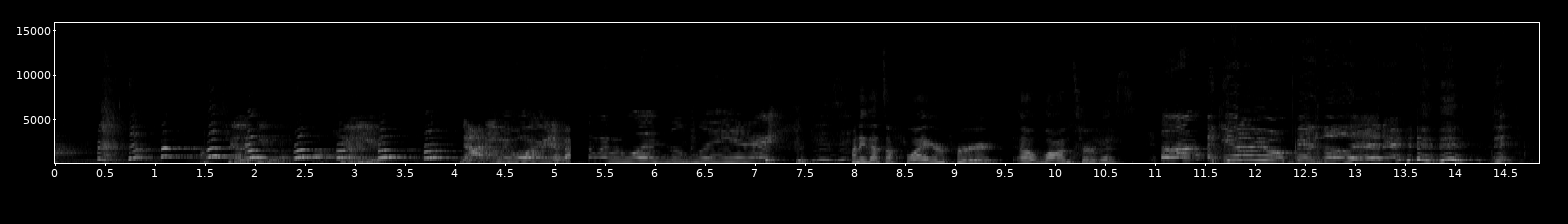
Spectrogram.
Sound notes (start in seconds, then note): 0.4 background laughs; 5.4 crying, inaudible; 11.6 crying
